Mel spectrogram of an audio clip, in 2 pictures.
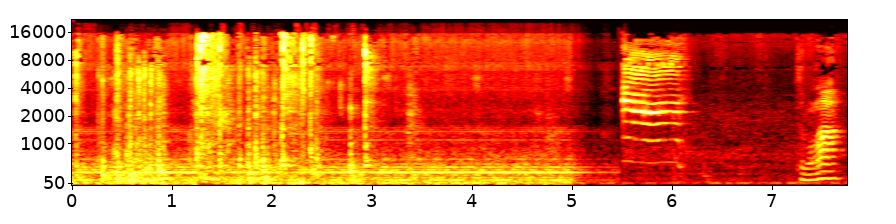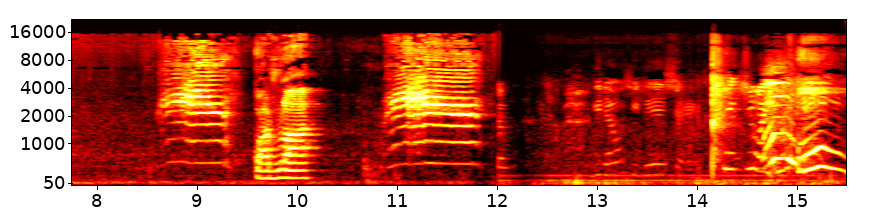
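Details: A house cat meows in a series of five short, wavering cries spaced one to three seconds apart, some rising and falling, after several seconds of synth music that fades out before the first cry.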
